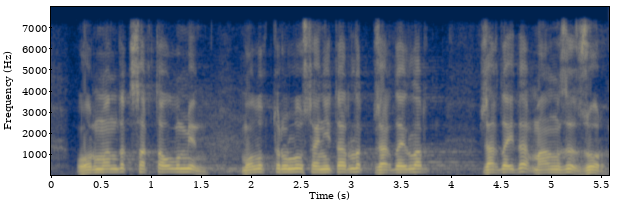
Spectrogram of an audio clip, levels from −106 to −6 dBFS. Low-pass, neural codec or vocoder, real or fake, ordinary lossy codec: 7.2 kHz; none; real; none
